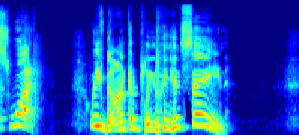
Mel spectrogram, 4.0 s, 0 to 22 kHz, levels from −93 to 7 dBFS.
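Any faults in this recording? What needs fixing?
At 0.45 s the speech breaks off into a smeared buzz that carries on from the last sound and fades, with no true silence, until the speech resumes at 0.73 s. About 260 ms of speech is missing, and the speech picks up later rather than where it stopped. This is a long network dropout, likely caused by a gap in packet delivery, with the receiver's loss concealment stretching the last audio across the hole. Preventing it calls for a more stable network path or a deeper jitter buffer with forward error correction or retransmission, so short outages are covered before playback.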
